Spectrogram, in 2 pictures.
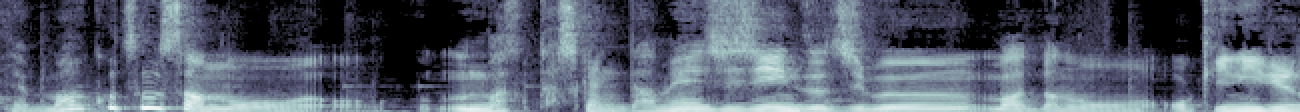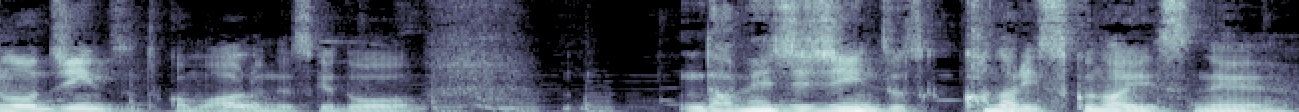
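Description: Low-pitched woman, lively, polite podcast talk. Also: quick pace, soft background music. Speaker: podcast co-host. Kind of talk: casual chat in polite speech.

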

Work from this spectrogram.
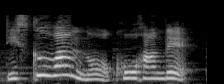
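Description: Woman, high voice, lively intonation, casual radio host, music behind. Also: moderate pace. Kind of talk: casual radio chat about a drama CD.

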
